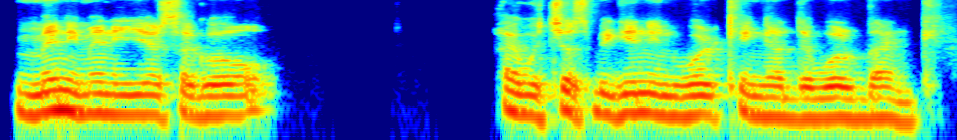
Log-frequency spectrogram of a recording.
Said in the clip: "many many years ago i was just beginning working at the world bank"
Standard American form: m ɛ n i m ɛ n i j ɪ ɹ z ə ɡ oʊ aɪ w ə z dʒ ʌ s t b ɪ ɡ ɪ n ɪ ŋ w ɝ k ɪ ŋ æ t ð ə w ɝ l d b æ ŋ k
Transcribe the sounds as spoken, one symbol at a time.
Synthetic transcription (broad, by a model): m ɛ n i m ɛ n i j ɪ ɹ s ə ɡ oʊ aɪ w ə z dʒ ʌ s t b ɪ ɡ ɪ n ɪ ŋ w ɝ k ɪ ŋ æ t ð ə w ɝ l d b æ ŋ k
